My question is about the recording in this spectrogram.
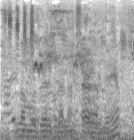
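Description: People talking over the high chirping of many caged small finches and budgerigars.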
